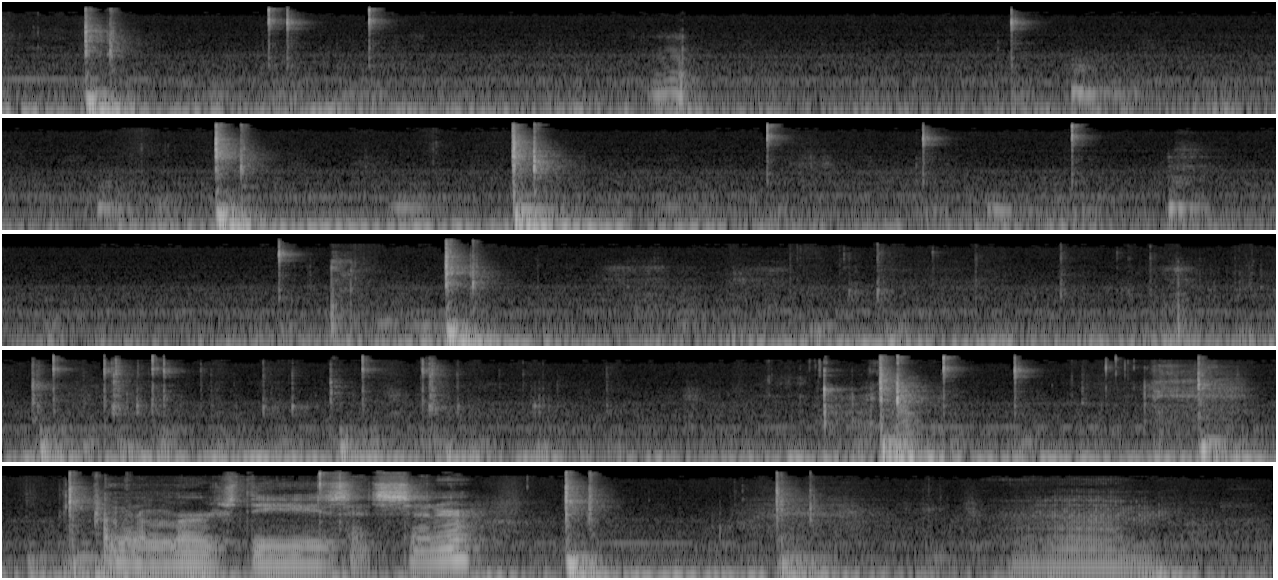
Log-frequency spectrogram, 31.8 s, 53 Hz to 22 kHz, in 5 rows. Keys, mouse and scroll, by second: 0.4 a, 1.3 click, 7.4 a, 9.0 b, 11.7 click, 14.9 a, 16.8-19.4 middle drag, 19.6 middle click, 21.0 middle click, 21.2 middle click, 23.5 b, 25.8 alt+m, 28.3 a, 29.4 a.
